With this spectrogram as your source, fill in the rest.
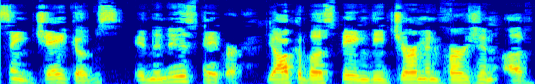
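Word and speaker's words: Jakobus: James or S Yakabos as it was pronounced back then.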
